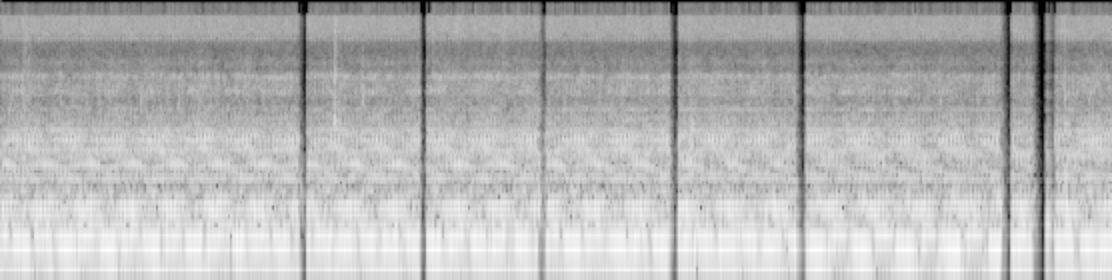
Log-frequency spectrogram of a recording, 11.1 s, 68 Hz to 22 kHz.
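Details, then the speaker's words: DeWalt DCS391 circular saw running rough: steady motor drone with a rough, gritty edge and low pulsing throb; the housing is melted and the brush holder has shifted sideways and scratched the armature, causing much of the noise. "The housing is melted and the holder has actually gone to the side and actually scratched the armature, and that's where a lot of the noise is coming."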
